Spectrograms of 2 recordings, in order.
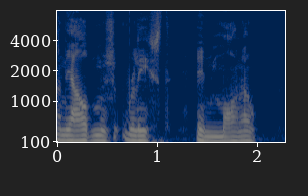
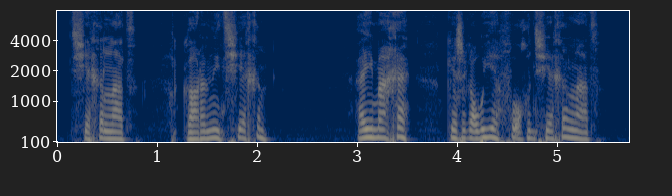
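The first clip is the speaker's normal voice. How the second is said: broad Liverpool Scouse accent, pitched up; 7 semitones higher, 4 dB louder than usual. Demonstrating a go-to phrase for slipping into an accent: scouse accent. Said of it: "doing a Scouse accent".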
